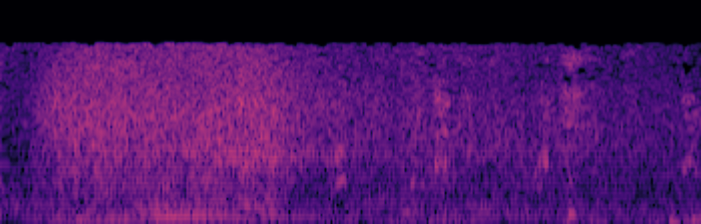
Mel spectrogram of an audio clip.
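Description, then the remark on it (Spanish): A pack of several dogs barks and yips in short, scattered bursts as they chase a female dog in heat, beneath a loud rush of passing traffic, with a car's broad whoosh dominating the first couple of seconds. “Una pandilla de perros detrás de una hembra que también está en celo.”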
